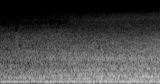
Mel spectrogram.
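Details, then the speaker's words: Dometic rooftop RV AC after swapping the analog control and thermostat for digital controls (originally compressor ran but no fan); set to cool at 72 with fan on auto, steady low hum, smooth even compressor and fan, no rattles: cooling normally. "we're back to cool we're on 72. we're just gonna make sure it's gonna cool good while we finish buttoning up"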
